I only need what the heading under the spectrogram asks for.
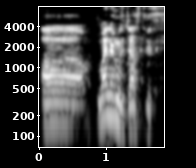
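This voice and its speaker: A man in his thirties speaks as a podcast guest, his voice bright and forward. He talks hesitantly, with frequent restarts and fillers. The talk is recorded outdoors on a sidewalk by a coffee shop. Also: a little high, measured pace. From Zimbabwe. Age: 30s.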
